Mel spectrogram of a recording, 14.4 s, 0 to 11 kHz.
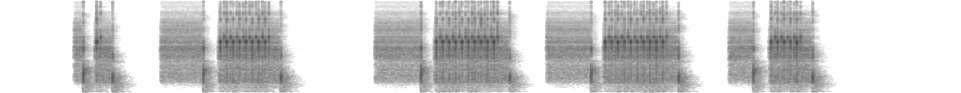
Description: Pulse dialling, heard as a rotary dial, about 10 pulses a second, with room echo. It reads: 1 8 0 0 5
